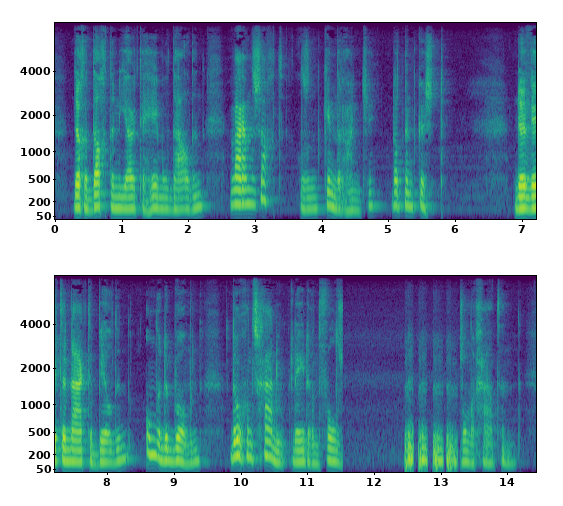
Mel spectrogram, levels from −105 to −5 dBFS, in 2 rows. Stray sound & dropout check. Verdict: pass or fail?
fail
